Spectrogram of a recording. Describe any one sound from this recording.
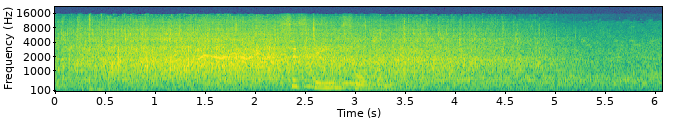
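A large crowd applauds and cheers, then quiets down.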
